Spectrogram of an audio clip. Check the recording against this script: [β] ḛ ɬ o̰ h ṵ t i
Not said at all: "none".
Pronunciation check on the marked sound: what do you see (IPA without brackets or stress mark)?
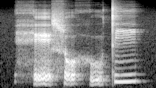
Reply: h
